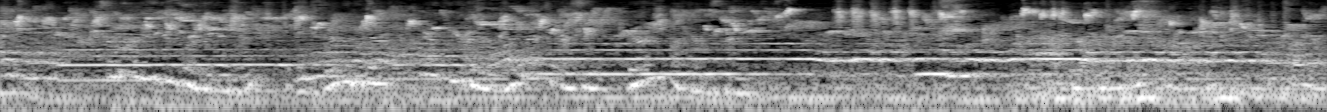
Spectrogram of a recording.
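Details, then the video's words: Kept Horsfield's bush lark (branjangan) singing profusely, with quick high chirps and twittered phrases tumbling over one another, over steady background television speech and music. "suara burung branjangan gacor"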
